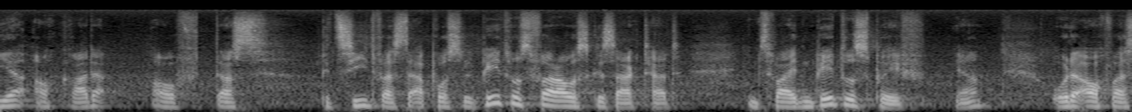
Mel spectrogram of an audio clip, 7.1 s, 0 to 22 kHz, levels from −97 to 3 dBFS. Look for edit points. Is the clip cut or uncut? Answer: uncut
